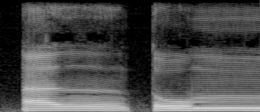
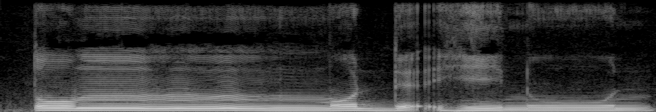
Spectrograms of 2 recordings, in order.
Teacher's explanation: Maka ini kita baca dengan dengungan, kita dengungkan. Antum, di bagian tumnya itu suaranya kita tahan, kita panjangkan sejenak ya, sepanjang 2 harokat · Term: idgham mimi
